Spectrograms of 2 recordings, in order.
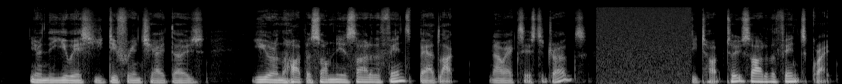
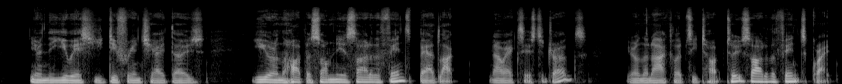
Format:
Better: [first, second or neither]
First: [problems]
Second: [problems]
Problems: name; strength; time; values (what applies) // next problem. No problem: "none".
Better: second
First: audio cutting out; filled with static; at 6 s for 1 s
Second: none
